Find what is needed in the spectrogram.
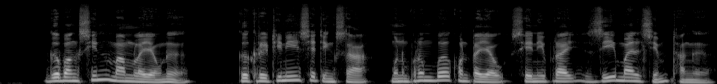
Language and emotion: Bodo, neutral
